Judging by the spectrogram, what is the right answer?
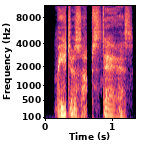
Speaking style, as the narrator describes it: Harry whispered to Hermione

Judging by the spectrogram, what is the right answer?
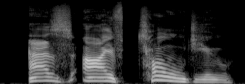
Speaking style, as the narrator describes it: he said through gritted teeth

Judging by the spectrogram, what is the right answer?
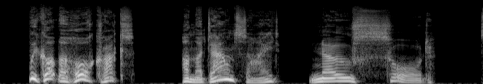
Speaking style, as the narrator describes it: said Harry through gritted teeth

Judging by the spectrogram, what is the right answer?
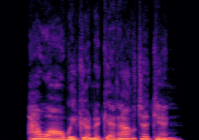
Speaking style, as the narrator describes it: Ron asked, as they hurried on foot into the darkness

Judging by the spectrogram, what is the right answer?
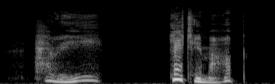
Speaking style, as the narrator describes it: Hermione whispered

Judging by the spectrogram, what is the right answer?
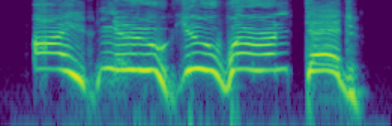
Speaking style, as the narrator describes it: bellowed Ron, drowning her voice for the first time

